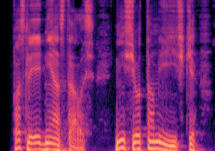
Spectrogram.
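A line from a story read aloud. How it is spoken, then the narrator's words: Old man, affectionate. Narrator (Russian): ласково поглядывая на птицу, сказал дядя Егор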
